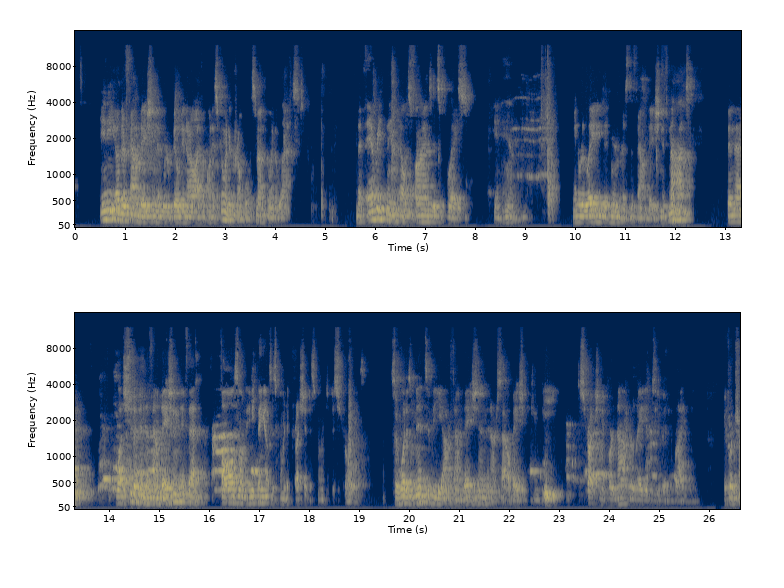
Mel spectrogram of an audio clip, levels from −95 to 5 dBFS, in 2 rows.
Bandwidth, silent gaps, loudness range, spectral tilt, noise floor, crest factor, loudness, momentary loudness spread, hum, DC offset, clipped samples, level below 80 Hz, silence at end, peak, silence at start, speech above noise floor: 12.5 kHz; none; 8 LU; -6 dB/octave; -78 dBFS; 20 dB; -29 LUFS; 15 LU; none; under 0.1%; under 0.1%; -72 dBFS; 0 s; -10 dBFS; 0.5 s; 49 dB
